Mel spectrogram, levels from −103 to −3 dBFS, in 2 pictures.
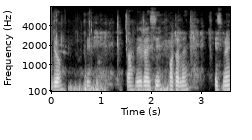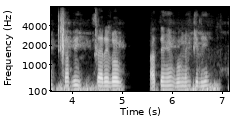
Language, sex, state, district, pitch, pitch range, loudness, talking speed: Hindi, male, Chhattisgarh, Raigarh, 145 Hz, 140-150 Hz, -22 LUFS, 125 wpm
